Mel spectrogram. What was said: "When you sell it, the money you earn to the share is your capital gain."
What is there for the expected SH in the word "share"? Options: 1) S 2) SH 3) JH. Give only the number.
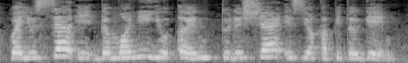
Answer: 2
